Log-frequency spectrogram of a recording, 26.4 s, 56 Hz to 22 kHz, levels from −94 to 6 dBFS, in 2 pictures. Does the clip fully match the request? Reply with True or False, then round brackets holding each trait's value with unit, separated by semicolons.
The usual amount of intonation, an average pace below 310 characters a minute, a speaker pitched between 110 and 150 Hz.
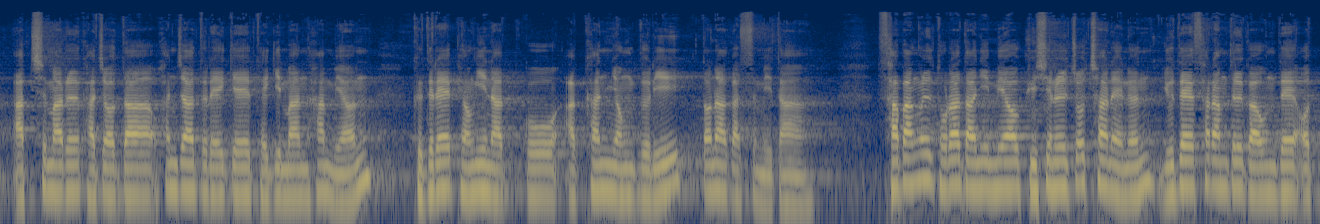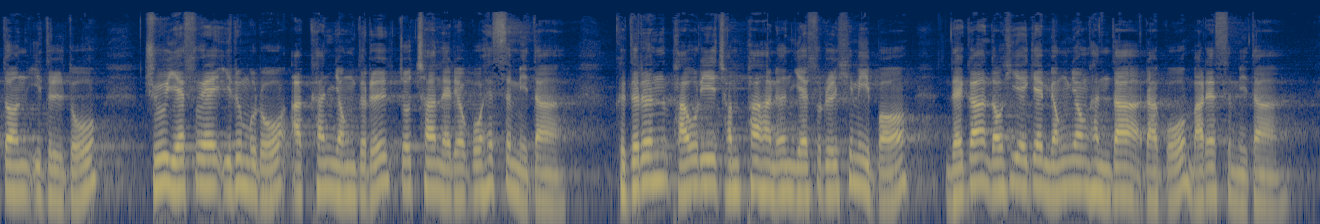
True (3.4 semitones; 270 characters per minute; 135 Hz)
